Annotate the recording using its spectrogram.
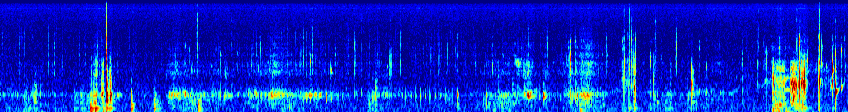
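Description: Underwater sound picked up by a submerged camera: muffled water movement with irregular clicks and knocks, louder bumps about a second and a half in and near the end, over a faint steady hum.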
